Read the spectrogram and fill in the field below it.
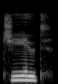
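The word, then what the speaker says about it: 지읒: The letter name is jiut. It is a plain sound pronounced by touching the tip of the tongue to the hard palate. It is the same as the initial sound produced when pronouncing ja.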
